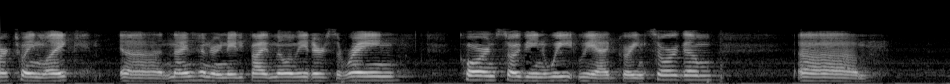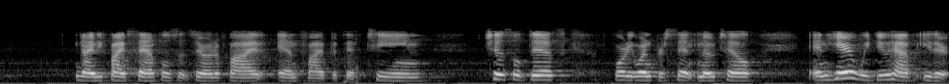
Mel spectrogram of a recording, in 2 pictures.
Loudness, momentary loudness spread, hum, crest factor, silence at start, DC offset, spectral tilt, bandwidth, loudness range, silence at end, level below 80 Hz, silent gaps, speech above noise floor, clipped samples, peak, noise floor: -21 LUFS; 13 LU; none; 22 dB; 0 s; 0.3%; -4.5 dB/octave; 5.4 kHz; 6 LU; 0 s; -64 dBFS; none; 31 dB; under 0.1%; 0 dBFS; -53 dBFS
